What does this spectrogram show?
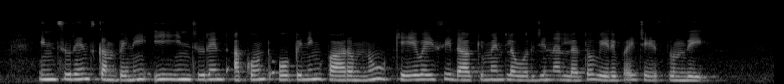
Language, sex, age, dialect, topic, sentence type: Telugu, female, 25-30, Central/Coastal, banking, statement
